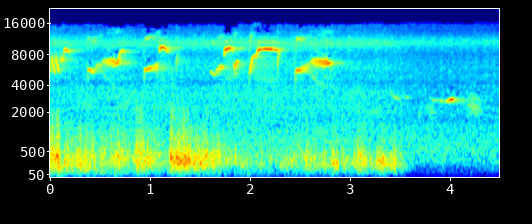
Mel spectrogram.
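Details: Common starling giving high, thin whistled notes that slide up and down in quick irregular bursts. A low rumbling background noise runs under the calls and stops after about three and a half seconds, leaving a few softer whistles.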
